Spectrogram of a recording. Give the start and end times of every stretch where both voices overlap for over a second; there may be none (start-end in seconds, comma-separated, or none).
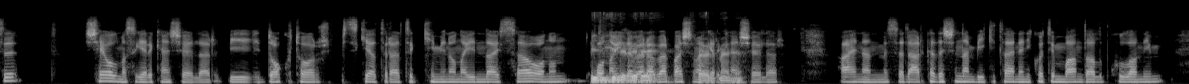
5.9-7.5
